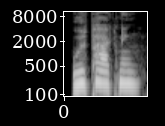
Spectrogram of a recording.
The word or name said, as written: udpakning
